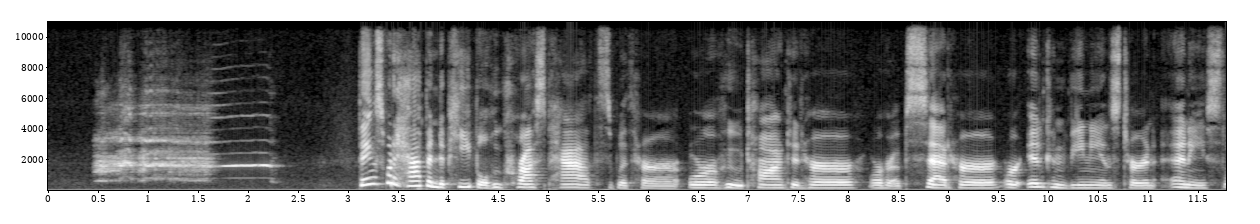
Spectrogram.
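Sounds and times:
rooster crowing cock-a-doodle-doo: 0.4 - 2.4
speech: 3.1 - 11.7.

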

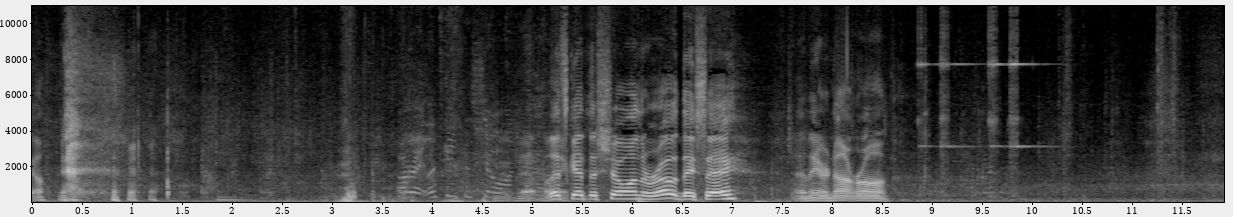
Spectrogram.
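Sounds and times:
speech: 0.0 - 2.0, 4.1 - 8.7
bicycle bell ringing: 8.8 - 10.8.

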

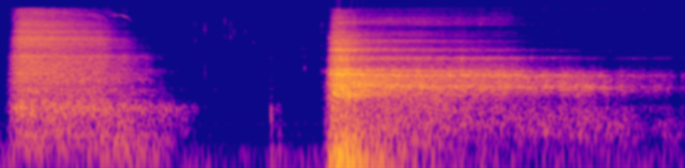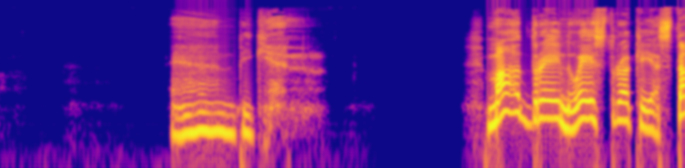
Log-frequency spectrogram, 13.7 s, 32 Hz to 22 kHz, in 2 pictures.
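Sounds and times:
deep breath drawn in and let out: 0.0 - 1.9, 3.2 - 7.9
speech: 9.3 - 9.6, 11.7 - 13.6.

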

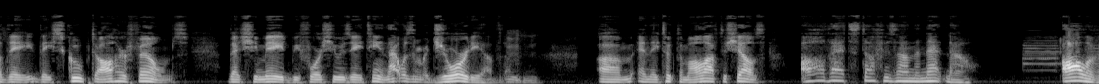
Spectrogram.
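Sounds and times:
speech: 0.0 - 9.8, 10.6 - 10.9
electronic phone tone: 10.2 - 10.9.

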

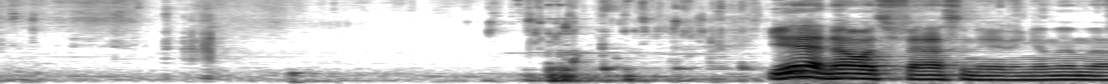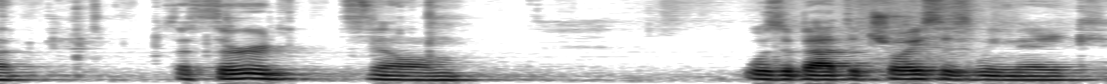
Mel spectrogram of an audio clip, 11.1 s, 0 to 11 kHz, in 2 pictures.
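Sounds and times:
water being poured into a glass: 2.4 - 3.9
speech: 3.9 - 5.7, 6.4 - 8.0, 9.3 - 11.0.

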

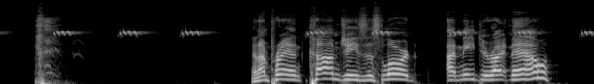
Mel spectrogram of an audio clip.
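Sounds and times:
crickets chirping: 0.0 - 2.2, 3.0 - 4.9, 5.8 - 5.9
speech: 2.5 - 5.6.

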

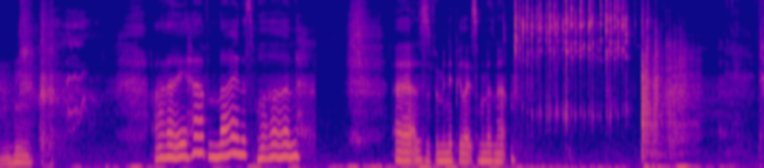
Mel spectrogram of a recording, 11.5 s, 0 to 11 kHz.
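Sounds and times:
laughter: 0.0 - 1.6
speech: 0.2 - 0.7, 3.1 - 4.7, 5.9 - 7.9
dice rolling on a hard table: 7.5 - 10.9.

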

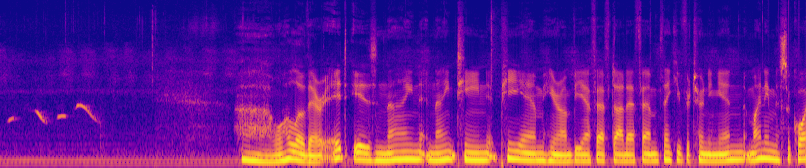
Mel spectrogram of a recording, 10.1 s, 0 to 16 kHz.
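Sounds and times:
bird whistling in the breeze: 0.0 - 1.4
steady low hum: 0.0 - 10.0
speech: 3.0 - 10.0.

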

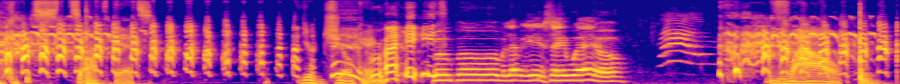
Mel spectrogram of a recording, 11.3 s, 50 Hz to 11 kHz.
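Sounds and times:
laughter: 0.0 - 5.7, 9.0 - 11.2
speech: 3.8 - 7.9, 9.7 - 10.7
cat meowing along to a song: 8.2 - 9.0.

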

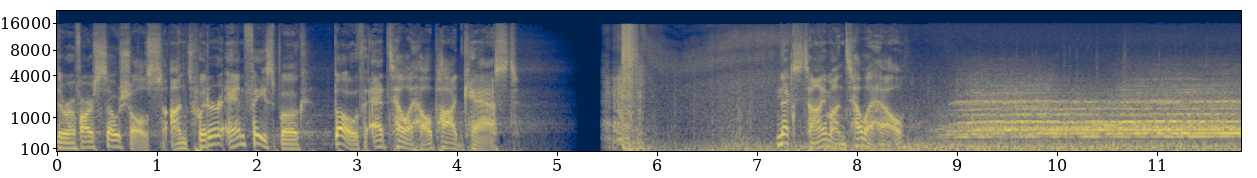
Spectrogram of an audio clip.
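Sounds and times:
speech: 0.0 - 4.7, 5.4 - 5.9, 7.2 - 8.6
rolling train rumbling: 7.2 - 11.8
train whistle: 8.8 - 11.8.

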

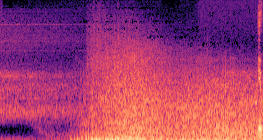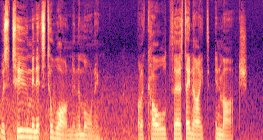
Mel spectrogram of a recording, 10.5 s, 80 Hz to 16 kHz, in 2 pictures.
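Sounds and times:
distant explosion boom near the coal mining town of Mezhdorachensk: 1.4 - 8.7
speech: 5.2 - 7.4, 8.0 - 10.2.

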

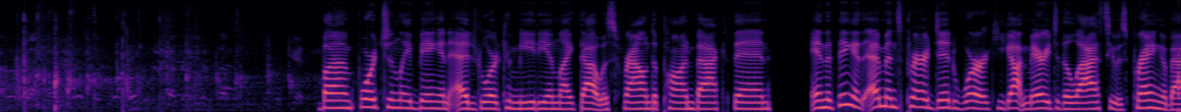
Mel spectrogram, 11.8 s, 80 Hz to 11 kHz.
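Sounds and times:
horse hooves clip-clopping: 0.0 - 5.2
speech: 3.2 - 11.7.

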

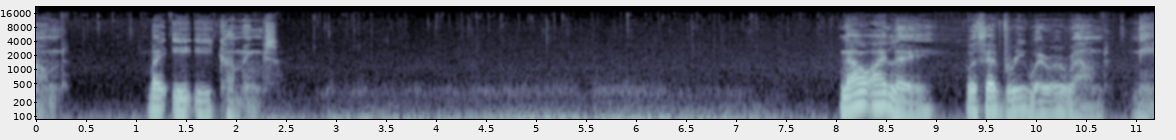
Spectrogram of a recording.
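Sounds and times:
steady dense rain falling: 0.0 - 11.1
speech: 1.1 - 2.5, 8.0 - 11.1.

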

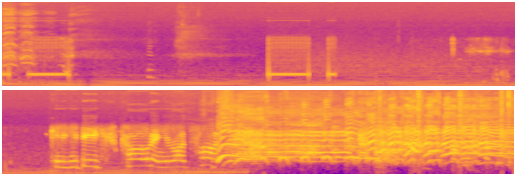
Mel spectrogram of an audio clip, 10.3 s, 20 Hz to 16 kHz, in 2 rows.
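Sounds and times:
laughter: 0.0 - 0.4, 7.8 - 10.2
low steady hum: 0.0 - 9.3
telephone ringing with electronic warbling bursts: 0.3 - 0.7
speech: 5.7 - 7.8.

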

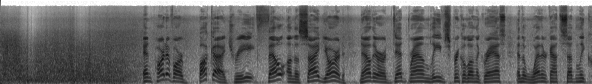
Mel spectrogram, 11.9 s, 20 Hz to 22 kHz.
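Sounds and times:
continuous rumbling roar of a big thunderstorm: 0.0 - 4.0
speech: 2.8 - 11.8.

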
